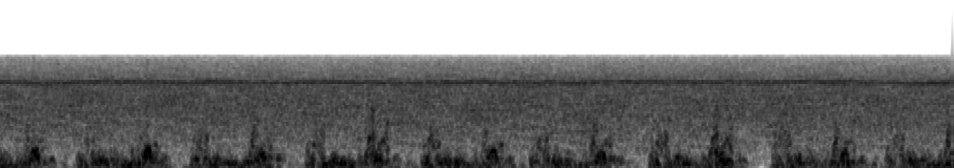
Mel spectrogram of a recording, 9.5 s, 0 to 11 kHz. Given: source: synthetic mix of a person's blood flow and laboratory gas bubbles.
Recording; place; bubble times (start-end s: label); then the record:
Doppler ultrasound of blood flow; precordium
0.33-0.41 s: bubbles
From the record:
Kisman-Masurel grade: 111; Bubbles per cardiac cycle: 1 to 2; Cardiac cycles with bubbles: 1 to 10%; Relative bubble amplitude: barely perceptible (0.100 to 0.250); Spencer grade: 1 (occasional bubble signal discernible with the cardiac motion signal, with majority of cardiac periods free of bubbles); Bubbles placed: anywhere in the cardiac cycle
